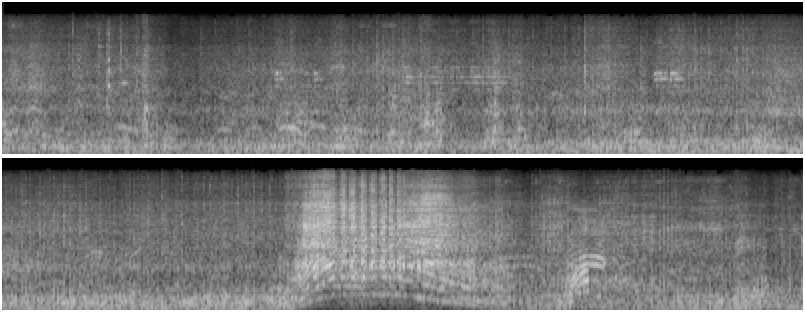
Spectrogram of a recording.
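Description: Several sport motorcycles idle together with voices among them. About eleven seconds in, a motorcycle close by revs hard, its pitch sweeping up and back down over about two seconds, very loud. A shorter rev follows a couple of seconds later.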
